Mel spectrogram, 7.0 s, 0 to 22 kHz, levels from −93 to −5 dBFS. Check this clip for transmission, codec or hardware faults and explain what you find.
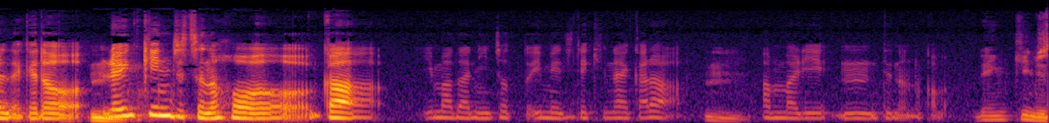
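No transmission, codec or hardware faults are present.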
